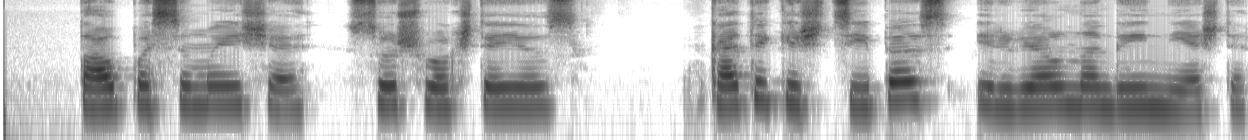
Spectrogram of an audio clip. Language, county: Lithuanian, Šiauliai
